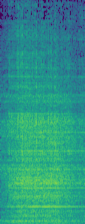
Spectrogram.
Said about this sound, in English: Inside, bandsaws buzz and sanders whir.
